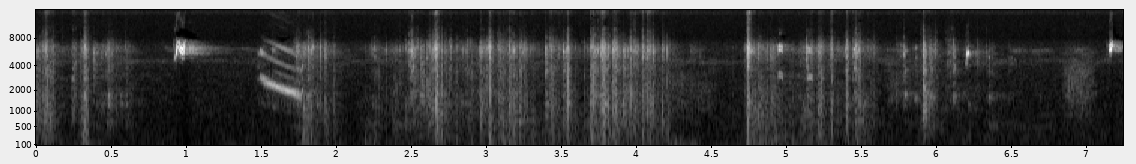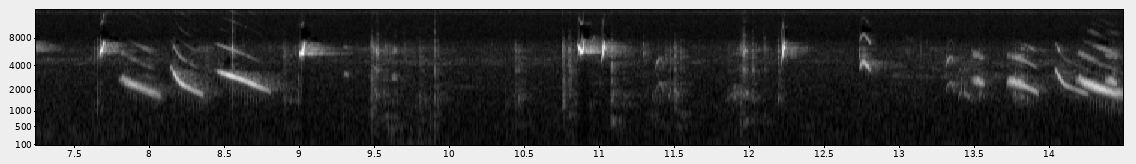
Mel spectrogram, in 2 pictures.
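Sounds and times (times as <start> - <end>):
green-winged saltator song of downslurred whistled notes: 0.9 - 1.9, 7.1 - 9.4, 10.8 - 11.5, 12.2 - 14.4.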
